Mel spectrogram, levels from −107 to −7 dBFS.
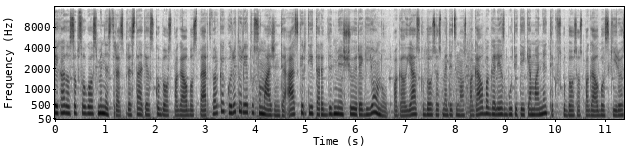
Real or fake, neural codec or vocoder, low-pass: real; none; 14.4 kHz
